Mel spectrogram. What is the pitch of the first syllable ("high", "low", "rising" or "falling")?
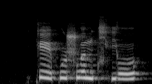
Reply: falling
